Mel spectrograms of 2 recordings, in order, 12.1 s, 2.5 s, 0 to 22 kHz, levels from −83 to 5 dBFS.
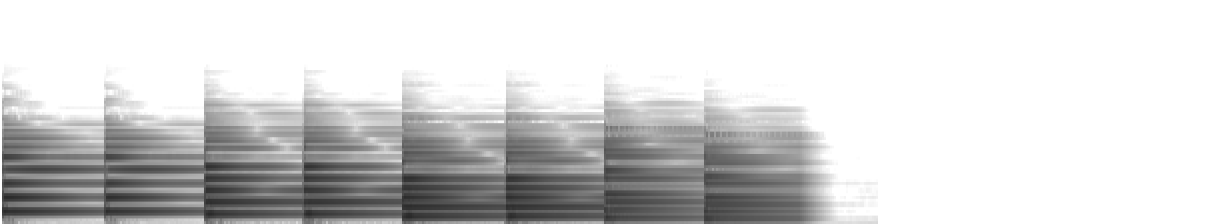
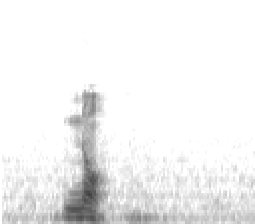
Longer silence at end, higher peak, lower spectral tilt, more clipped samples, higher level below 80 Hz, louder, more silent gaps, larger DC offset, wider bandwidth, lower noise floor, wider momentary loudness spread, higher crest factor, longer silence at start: first, 3.95 s vs 1.1 s; first, 0 dBFS vs -10 dBFS; first, -11.5 dB/octave vs -10 dB/octave; neither; first, -50 dBFS vs -64 dBFS; first, -15 LUFS vs -27 LUFS; neither; neither; second, 3.8 kHz vs 4.7 kHz; first, -69 dBFS vs -62 dBFS; second, 11 LU vs 27 LU; second, 16 dB vs 22 dB; second, 0.05 s vs 0.65 s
